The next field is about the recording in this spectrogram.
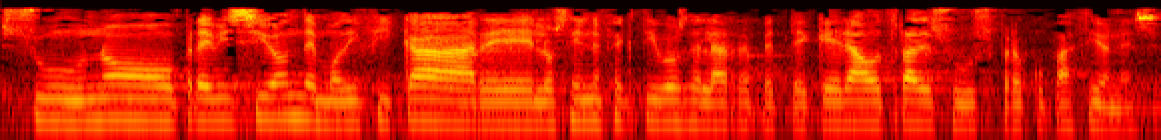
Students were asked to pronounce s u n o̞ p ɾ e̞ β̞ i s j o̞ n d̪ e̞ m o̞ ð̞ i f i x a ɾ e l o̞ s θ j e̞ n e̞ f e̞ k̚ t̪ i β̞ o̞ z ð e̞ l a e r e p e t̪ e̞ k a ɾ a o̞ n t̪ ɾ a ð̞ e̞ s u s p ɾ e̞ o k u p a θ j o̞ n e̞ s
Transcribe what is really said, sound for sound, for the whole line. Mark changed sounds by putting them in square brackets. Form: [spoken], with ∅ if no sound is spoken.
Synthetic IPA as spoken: s u n o̞ p ɾ e̞ β̞ i s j o̞ n d̪ e̞ m o̞ ð̞ i f i [k] a ɾ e l o̞ s θ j e̞ n e̞ f e̞ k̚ t̪ i β̞ o̞ z ð e̞ l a e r e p e t̪ e̞ k [e] ɾ a o̞ [∅] t̪ ɾ a ð̞ e̞ s u s p ɾ e̞ o k u p a θ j o̞ n e̞ s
